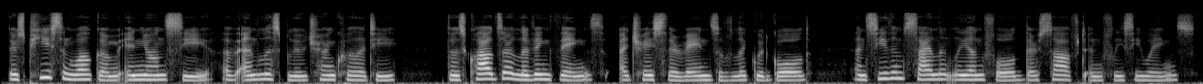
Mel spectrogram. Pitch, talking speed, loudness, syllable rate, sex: 215 Hz, 165 wpm, -18 LUFS, 4.7 syllables/s, female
